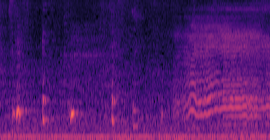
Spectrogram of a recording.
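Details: Infant lying on the tummy during tummy time: a few soft grunts, then a rising, wavering cry begins over a low room hum; infant cry.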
